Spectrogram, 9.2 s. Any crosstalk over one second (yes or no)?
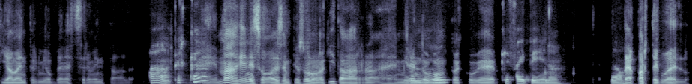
no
